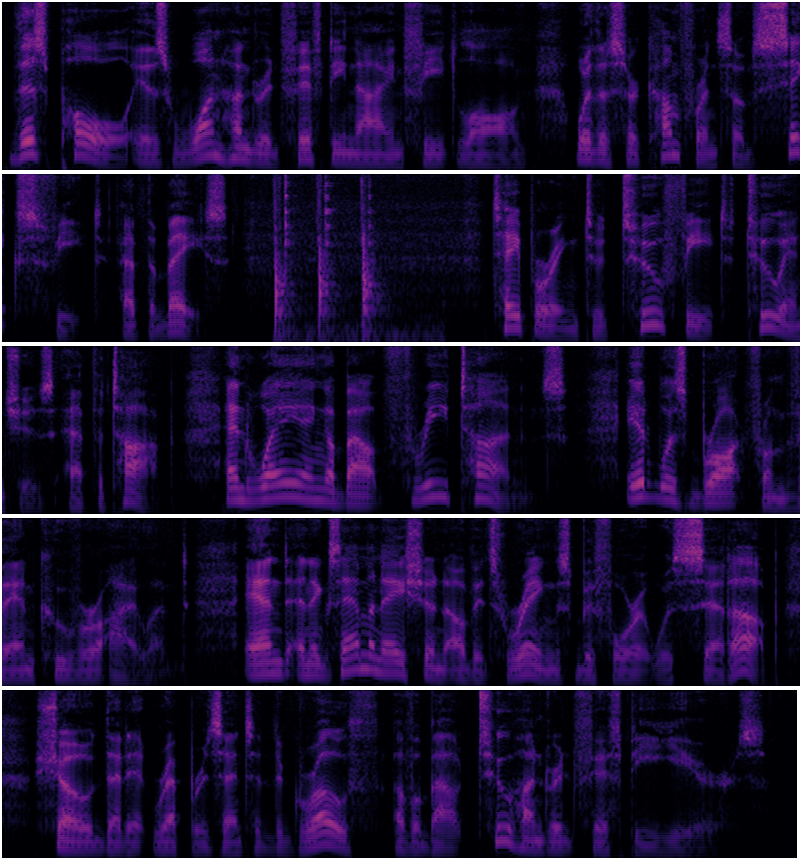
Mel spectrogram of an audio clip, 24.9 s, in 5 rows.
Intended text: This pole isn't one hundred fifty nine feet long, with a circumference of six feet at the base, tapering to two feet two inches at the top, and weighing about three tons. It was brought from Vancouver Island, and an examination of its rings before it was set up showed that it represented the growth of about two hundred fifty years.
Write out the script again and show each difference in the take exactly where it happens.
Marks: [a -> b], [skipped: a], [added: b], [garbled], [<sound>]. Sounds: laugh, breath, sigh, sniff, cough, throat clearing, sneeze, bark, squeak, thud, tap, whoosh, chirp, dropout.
This pole [isn't -> is] one hundred fifty nine feet long, with a circumference of six feet at the base, [thud] tapering to two feet two inches at the top, and weighing about three tons. It was brought from Vancouver Island, and an examination of its rings before it was set up showed that it represented the growth of about two hundred fifty years.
